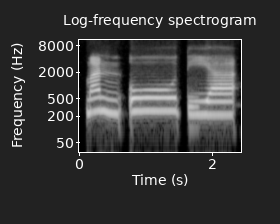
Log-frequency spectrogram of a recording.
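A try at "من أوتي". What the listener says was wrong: kayak lagi kesel man utiya gitu ya.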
